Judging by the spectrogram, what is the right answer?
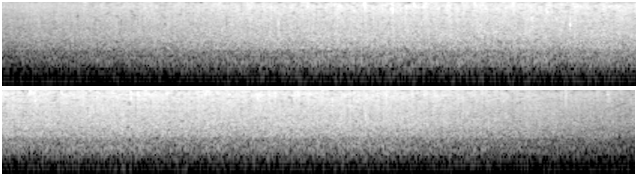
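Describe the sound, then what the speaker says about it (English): Loud, heavy rain pours in a steady, dense hiss throughout, swelling slightly after the start and easing a little at the end, with no voices. "And some rain can be very loud."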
